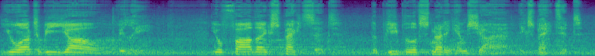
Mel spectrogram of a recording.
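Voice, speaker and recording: An actor playing a steady Viking clan leader with a dry, wry and firm manner. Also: male voice, on the high side, normal speed, natural voice. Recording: game cutscene with ambient noise.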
